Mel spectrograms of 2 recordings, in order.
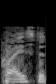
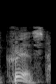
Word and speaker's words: Crist: Well, his term expired, and a guy named Crist, not Christ, it's spelled that way, but Charlie Crist, uh-huh.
